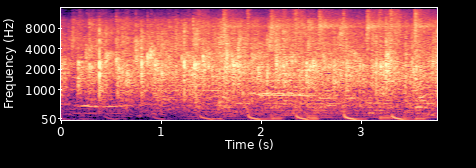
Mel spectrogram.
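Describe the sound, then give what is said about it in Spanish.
A crowd breaks into loud, dense applause for a student ranked among the world's top 10 at table football (futbolín). The applause holds steady for about four seconds, with a regular low thumping pulse running underneath the clapping. “Un fuerte aplauso para Nicolás.”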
